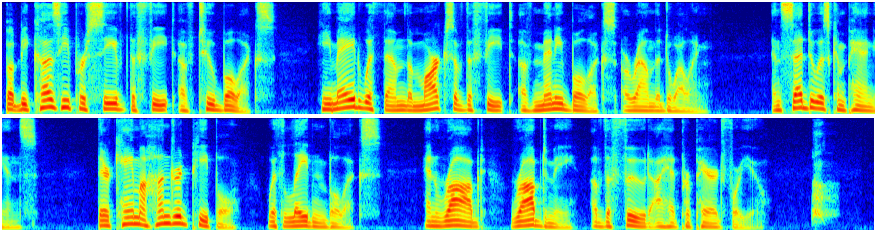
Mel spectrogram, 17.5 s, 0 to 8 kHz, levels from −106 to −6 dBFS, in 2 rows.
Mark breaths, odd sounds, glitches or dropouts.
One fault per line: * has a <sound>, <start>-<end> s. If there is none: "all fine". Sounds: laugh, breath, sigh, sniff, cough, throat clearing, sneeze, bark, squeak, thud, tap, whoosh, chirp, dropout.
* has a bark, 16.8-17.1 s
